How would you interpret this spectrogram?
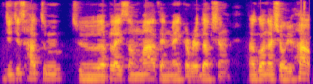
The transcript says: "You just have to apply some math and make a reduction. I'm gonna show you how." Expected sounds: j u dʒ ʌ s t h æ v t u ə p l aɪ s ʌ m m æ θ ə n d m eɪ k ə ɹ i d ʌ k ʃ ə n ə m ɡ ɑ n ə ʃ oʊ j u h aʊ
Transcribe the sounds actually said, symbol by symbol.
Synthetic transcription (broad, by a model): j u dʒ ʌ s t h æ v t u ə p l aɪ s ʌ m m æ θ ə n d m eɪ k ə ɹ i d ʌ k ʃ ə n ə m ɡ ɑ n ə ʃ oʊ j u h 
